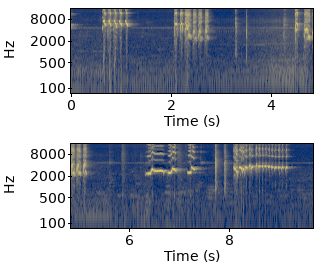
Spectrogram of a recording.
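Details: White-rumped shama song in short bursts of dry rattling notes separated by pauses, later shifting to sweet whistled phrases and a fast trill, over a faint low hum.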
